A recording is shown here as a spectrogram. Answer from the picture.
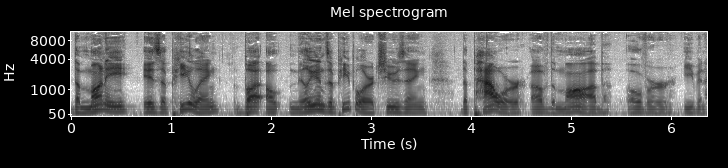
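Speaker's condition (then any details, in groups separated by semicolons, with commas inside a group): No condition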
